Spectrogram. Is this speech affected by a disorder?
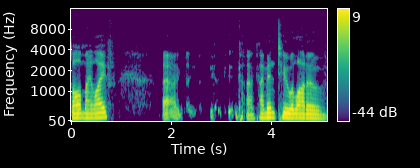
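Yes: stutter; stutter since earliest speech, cause unknown, school speech therapy until about fifth grade, then stopped; no current therapy; stutter present, likened to a D&D streamer's stutter; here repeated sounds, blocks.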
